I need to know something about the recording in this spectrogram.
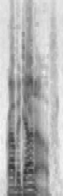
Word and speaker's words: Rabadanov: Rabadanov.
